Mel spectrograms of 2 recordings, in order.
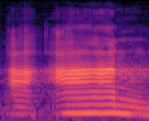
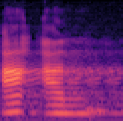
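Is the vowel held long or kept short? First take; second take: long; short. First: The vowel is drawn out long. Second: The vowel is kept short. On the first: The speaker calls it wrong. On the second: The speaker calls it right. "harus pendek"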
